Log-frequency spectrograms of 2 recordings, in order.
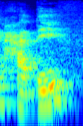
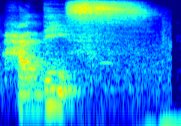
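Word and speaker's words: حديث: thing in Egyptian Arabic this letter is always changed into an S sound or an Arabic scene instead of saying Hadith we say Hadis now another letter that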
